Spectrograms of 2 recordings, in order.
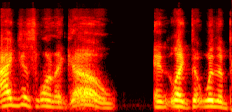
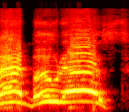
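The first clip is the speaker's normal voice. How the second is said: loud screaming yell, higher and louder; 9 semitones higher, 8 dB louder than usual. Reading out a viewer's name on a stream: screaming loudly. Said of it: "I know I'm screaming bloody murder".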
